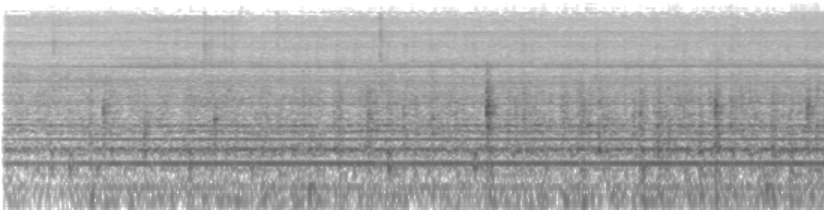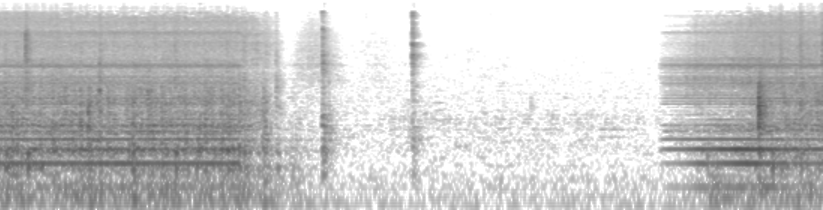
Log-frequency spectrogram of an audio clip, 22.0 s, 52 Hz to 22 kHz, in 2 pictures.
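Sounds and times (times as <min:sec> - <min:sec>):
mechanical hum: 0:19.8 - 0:21.9.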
